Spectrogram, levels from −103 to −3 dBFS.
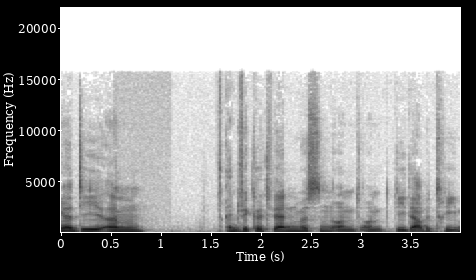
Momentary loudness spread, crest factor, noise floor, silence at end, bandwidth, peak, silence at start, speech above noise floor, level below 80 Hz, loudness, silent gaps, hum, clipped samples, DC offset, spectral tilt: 11 LU; 16 dB; -57 dBFS; 0 s; 15.5 kHz; -4 dBFS; 0 s; 37 dB; -58 dBFS; -21 LUFS; none; none; under 0.1%; under 0.1%; -7.5 dB/octave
